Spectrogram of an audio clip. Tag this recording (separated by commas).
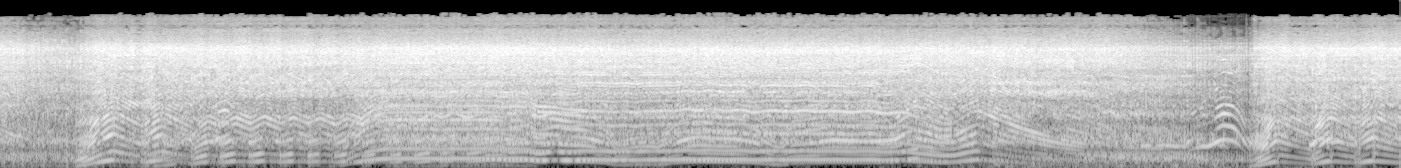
Wood, chainsawing trees, Chainsaw, Tools, Power tool, Speech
